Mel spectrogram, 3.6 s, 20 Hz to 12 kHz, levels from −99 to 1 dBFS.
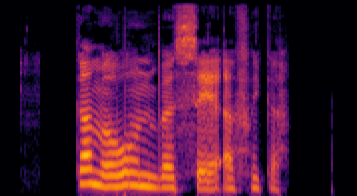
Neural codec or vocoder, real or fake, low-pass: vocoder, 44.1 kHz, 128 mel bands, Pupu-Vocoder; fake; 10.8 kHz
